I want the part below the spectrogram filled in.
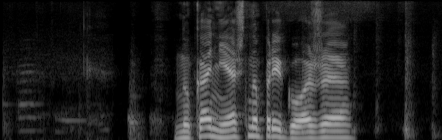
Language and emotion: Russian, neutral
